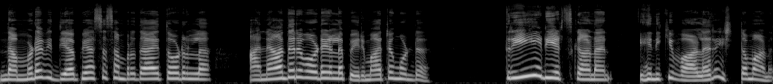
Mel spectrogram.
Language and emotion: Malayalam, happy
